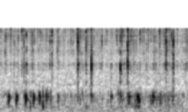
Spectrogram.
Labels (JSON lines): {"label": "ambient", "recorder": "HydroMoth"}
